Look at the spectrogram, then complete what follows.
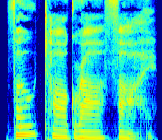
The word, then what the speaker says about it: photography: Photography. Second syllable.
